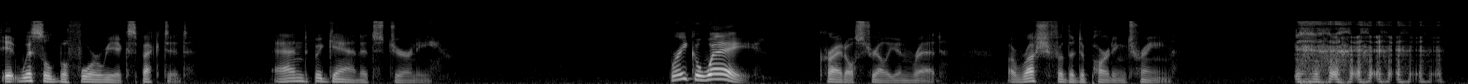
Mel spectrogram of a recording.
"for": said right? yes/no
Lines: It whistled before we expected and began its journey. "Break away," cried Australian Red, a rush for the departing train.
yes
